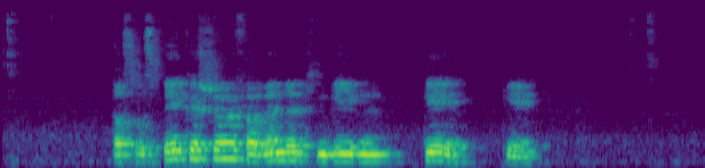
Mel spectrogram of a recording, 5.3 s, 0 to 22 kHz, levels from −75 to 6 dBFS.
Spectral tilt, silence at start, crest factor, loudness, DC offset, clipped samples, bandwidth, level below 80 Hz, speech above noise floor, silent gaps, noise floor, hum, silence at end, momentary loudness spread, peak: -7.5 dB/octave; 0.85 s; 16 dB; -17 LUFS; under 0.1%; under 0.1%; 14.5 kHz; -58 dBFS; 43 dB; none; -59 dBFS; none; 1.25 s; 12 LU; -2 dBFS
